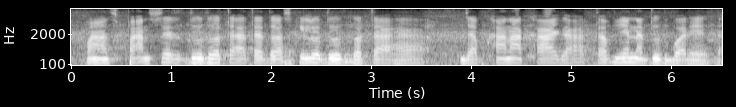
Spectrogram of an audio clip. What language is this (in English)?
Urdu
